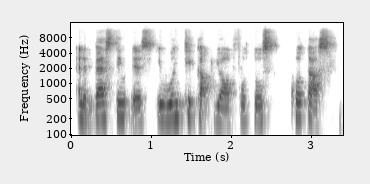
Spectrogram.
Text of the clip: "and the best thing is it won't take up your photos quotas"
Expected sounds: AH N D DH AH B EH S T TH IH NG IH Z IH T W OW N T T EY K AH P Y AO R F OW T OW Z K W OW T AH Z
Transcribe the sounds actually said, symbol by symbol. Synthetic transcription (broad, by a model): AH N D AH B EH S T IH NG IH S IH T W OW N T T EY K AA P Y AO F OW T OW S K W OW T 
